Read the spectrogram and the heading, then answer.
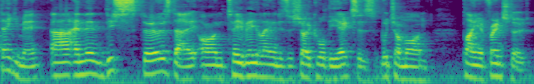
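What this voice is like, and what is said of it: Broad Australian accent. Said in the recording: “you have quite a broad Australian accent.”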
